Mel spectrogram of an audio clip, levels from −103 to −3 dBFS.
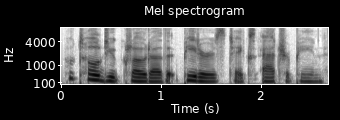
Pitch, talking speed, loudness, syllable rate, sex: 170 Hz, 180 wpm, -17 LUFS, 5.5 syllables/s, female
